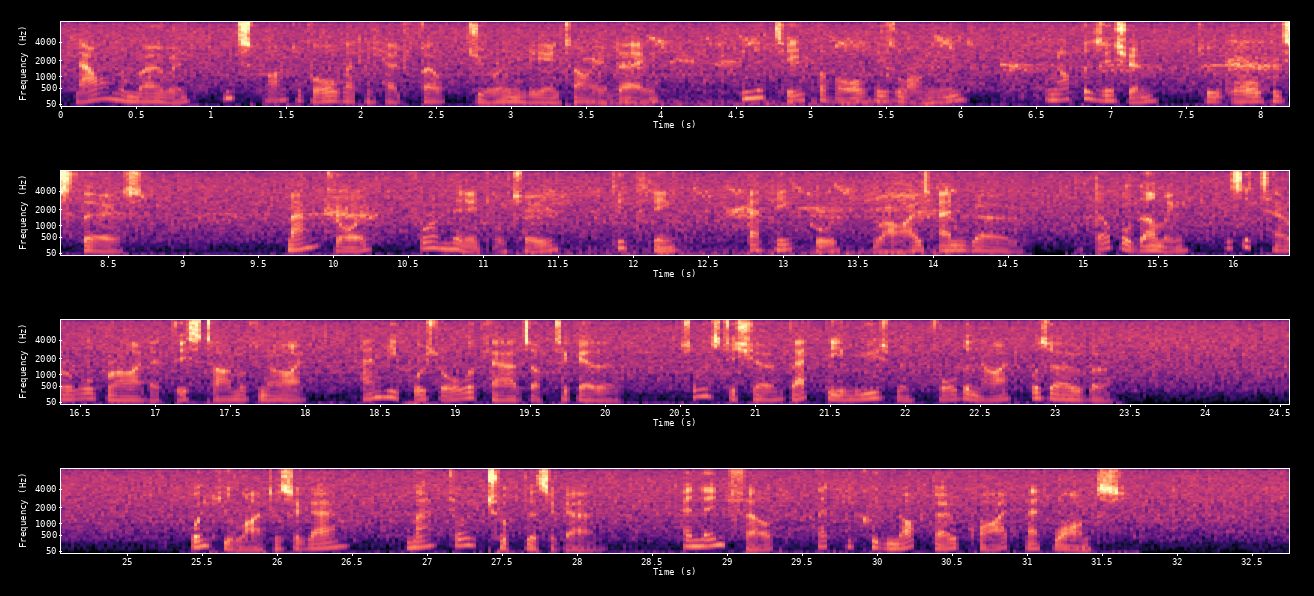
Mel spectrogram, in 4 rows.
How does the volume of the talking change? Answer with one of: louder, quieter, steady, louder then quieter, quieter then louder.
steady.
